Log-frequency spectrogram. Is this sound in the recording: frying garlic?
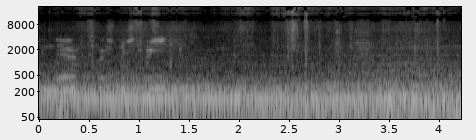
no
